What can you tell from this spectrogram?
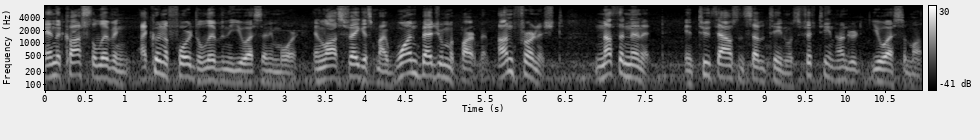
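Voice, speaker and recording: Noticeable background noise sits behind a man speaking. He talks at a fairly quick pace with lively intonation. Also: medium pitch for a man. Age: 70s. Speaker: retired expat YouTuber. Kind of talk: casual interview. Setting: outdoors in the sun. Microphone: shared mic, mic issues.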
